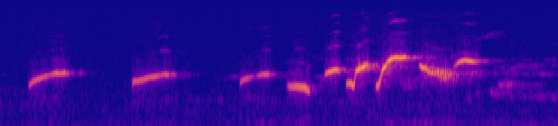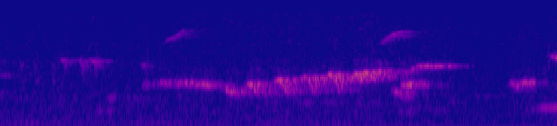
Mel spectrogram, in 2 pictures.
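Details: Medan-type white-rumped shama lure song for coaxing other birds into singing: clear rising whistles, then a dense loud burst of warbled notes, trailing into softer slurred phrases with a faint low hum beneath.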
